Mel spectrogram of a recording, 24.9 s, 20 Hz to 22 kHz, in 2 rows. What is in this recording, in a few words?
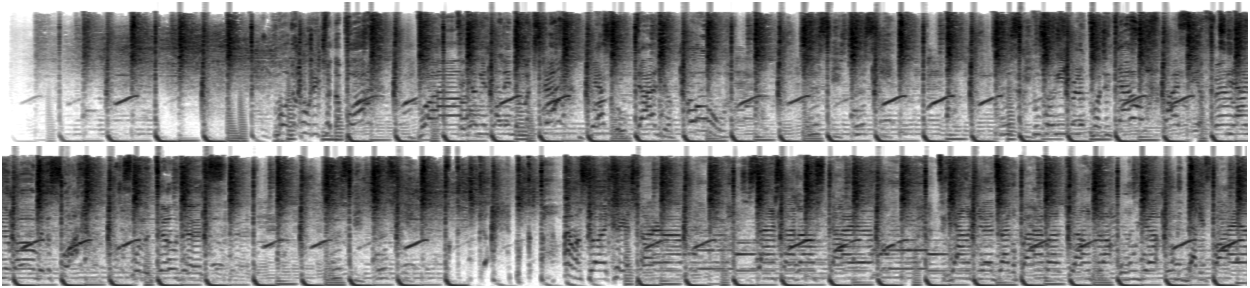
Tight Subbase Dirty 125 Bpm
